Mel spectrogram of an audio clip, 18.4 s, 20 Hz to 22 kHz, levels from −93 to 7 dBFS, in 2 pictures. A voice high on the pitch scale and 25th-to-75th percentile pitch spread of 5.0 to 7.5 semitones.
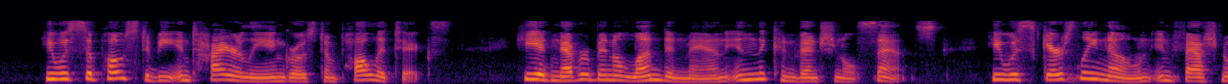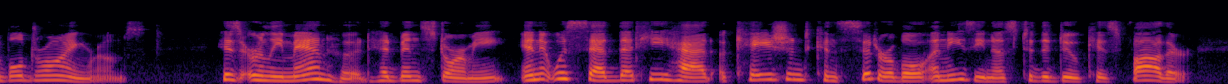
Yes: high, 210 Hz; average, 5.3 semitones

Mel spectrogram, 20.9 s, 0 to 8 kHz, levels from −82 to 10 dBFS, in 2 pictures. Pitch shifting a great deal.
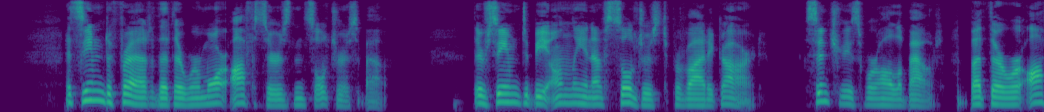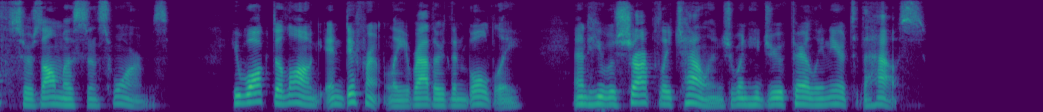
No: average, 4.0 semitones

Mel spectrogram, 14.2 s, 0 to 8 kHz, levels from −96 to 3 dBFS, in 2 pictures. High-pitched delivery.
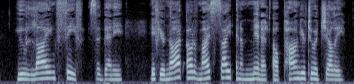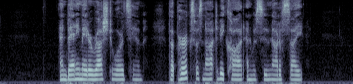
No: medium, 180 Hz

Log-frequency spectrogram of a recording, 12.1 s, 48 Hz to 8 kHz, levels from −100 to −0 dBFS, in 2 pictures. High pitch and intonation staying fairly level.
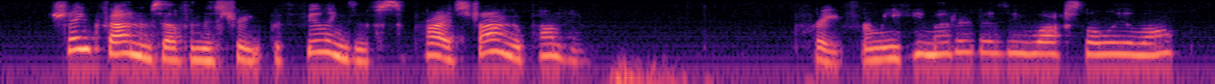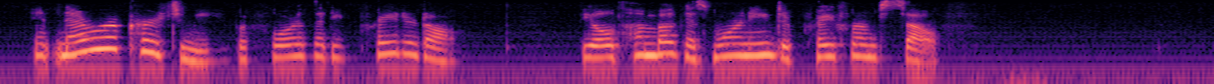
No: very high, 275 Hz; average, 4.7 semitones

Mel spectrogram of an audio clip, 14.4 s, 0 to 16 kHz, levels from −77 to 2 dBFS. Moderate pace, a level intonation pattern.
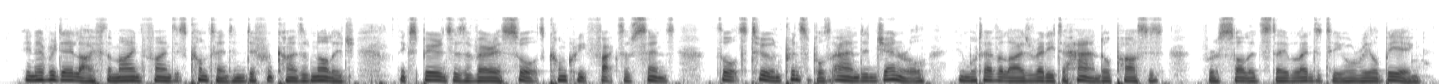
No: average, 190 wpm; average, 3.2 semitones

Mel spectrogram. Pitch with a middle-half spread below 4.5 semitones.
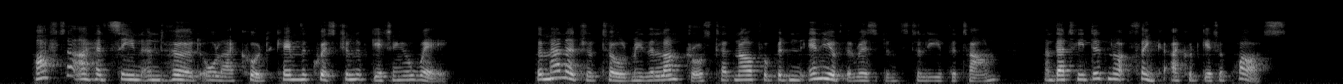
Yes: average, 4.0 semitones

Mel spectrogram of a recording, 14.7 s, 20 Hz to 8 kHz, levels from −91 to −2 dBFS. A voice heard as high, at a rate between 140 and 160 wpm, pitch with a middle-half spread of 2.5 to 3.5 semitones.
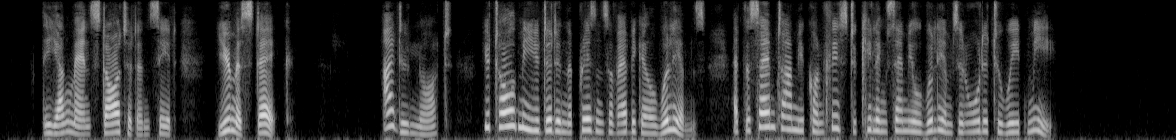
No: high, 205 Hz; average, 150 wpm; average, 4.2 semitones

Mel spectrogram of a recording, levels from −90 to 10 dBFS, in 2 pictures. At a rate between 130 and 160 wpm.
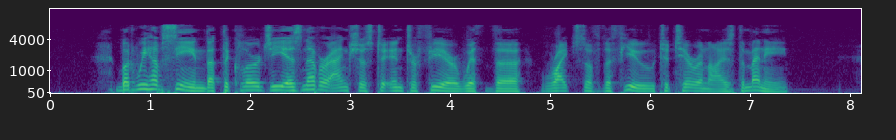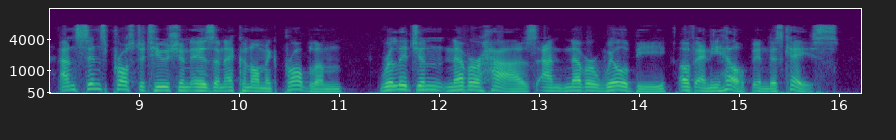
Yes: average, 155 wpm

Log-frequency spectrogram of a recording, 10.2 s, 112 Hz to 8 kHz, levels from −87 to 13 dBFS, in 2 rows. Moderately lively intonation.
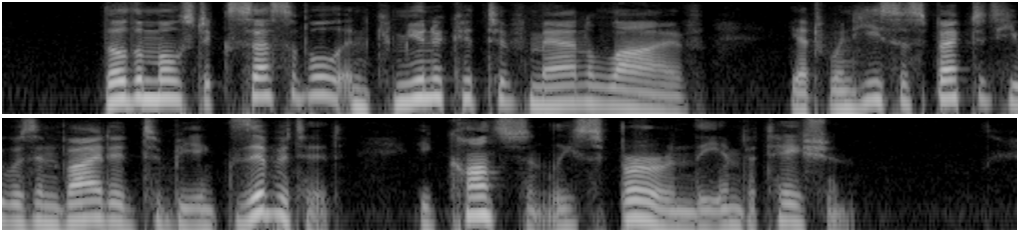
No: wide, 6.2 semitones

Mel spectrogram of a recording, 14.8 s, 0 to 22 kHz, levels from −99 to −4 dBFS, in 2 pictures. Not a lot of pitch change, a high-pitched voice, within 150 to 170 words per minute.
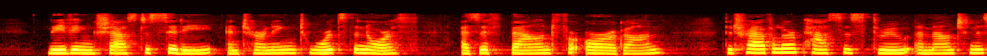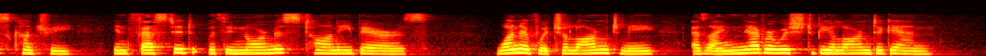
Yes: narrow, 2.2 semitones; high, 225 Hz; average, 155 wpm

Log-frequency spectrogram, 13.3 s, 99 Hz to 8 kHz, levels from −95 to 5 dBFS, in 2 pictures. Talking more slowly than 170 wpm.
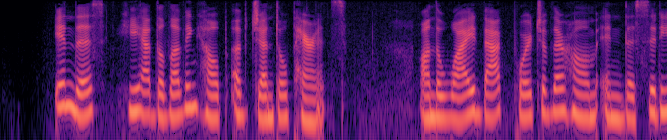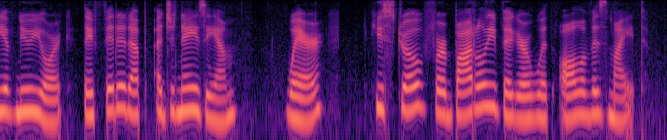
No: average, 175 wpm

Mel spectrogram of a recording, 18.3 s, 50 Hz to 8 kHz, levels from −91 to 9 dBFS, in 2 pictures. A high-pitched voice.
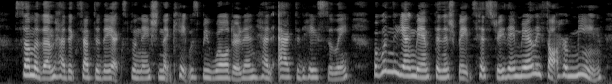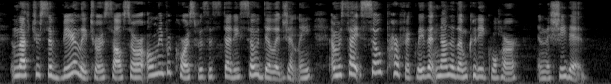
Yes: high, 230 Hz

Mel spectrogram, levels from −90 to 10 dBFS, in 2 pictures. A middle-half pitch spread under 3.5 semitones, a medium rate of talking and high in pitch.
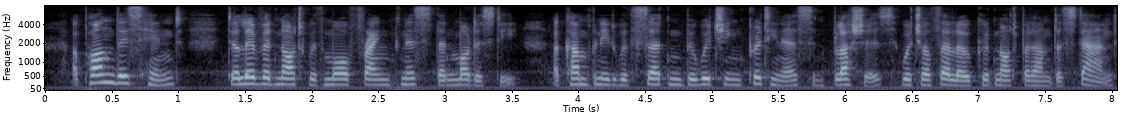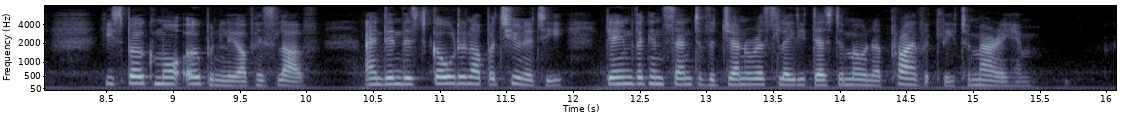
Yes: average, 2.8 semitones; average, 175 wpm; high, 200 Hz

